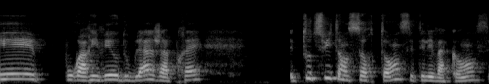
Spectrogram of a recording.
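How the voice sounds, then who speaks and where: At a moderate pace, this woman has a plain, everyday voice with ordinary pitch variation. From Canada. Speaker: voice actor. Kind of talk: interview answer.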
